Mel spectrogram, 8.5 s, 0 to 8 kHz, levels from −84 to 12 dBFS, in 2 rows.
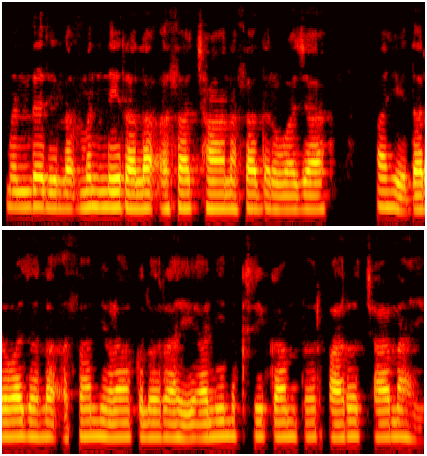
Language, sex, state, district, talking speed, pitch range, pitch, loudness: Marathi, female, Maharashtra, Pune, 135 wpm, 150-160 Hz, 155 Hz, -19 LUFS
